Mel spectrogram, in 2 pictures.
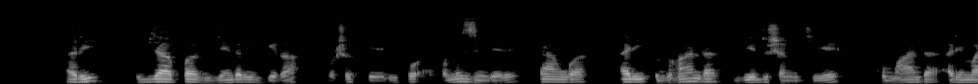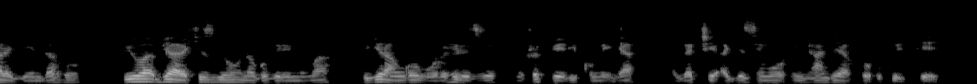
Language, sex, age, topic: Kinyarwanda, male, 25-35, government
